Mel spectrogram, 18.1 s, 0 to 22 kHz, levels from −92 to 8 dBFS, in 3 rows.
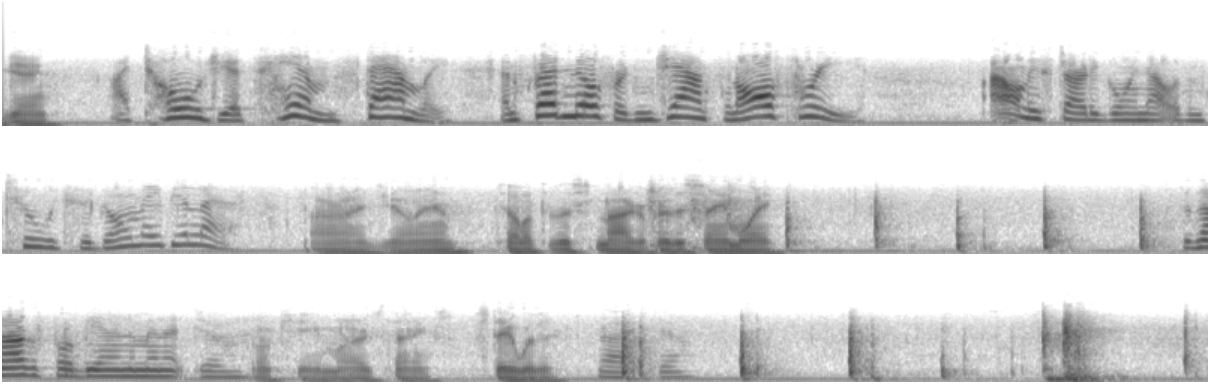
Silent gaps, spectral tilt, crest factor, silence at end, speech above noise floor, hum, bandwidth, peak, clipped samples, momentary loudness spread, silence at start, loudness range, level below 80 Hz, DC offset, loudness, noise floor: none; -9.5 dB/octave; 20 dB; 0 s; 21 dB; none; 5 kHz; -10 dBFS; under 0.1%; 16 LU; 0 s; 8 LU; -46 dBFS; under 0.1%; -31 LUFS; -51 dBFS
